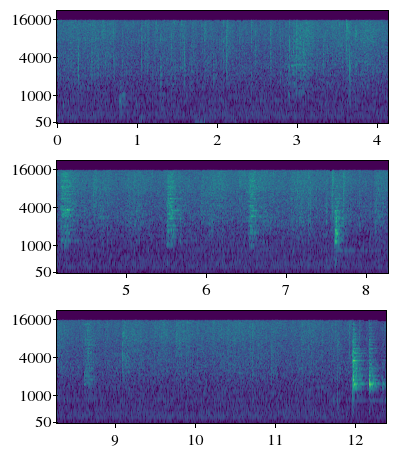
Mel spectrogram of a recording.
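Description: Rice frying in a disc cooker, sizzling steadily while a metal spatula scrapes and taps against the pan every second or so, with a sharper cluster of scrapes near the end.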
